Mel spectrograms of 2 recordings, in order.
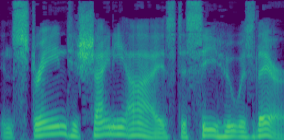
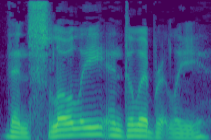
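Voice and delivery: usual speaking voice

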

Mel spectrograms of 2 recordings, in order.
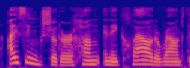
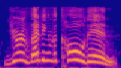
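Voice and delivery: high, loud parrot bawl; 9 semitones higher, 6 dB louder than usual. A narrator's reading. Parrot cutting off the dragon's speech, bawling. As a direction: bawl over the other's speech. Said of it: "Bertie bawled".

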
